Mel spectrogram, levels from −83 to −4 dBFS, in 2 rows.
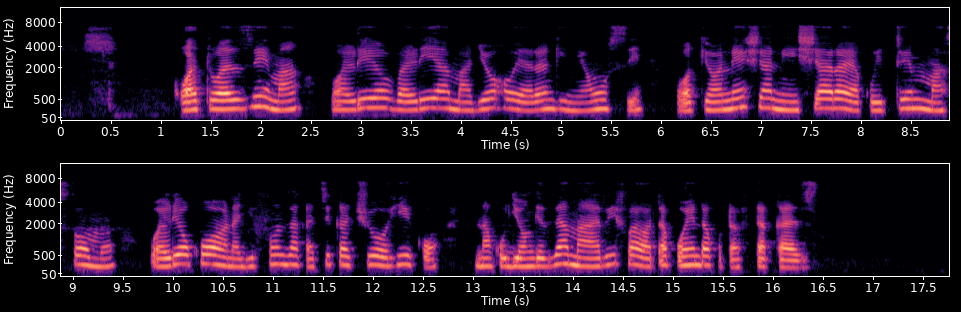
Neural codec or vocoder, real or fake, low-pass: none; real; 7.2 kHz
